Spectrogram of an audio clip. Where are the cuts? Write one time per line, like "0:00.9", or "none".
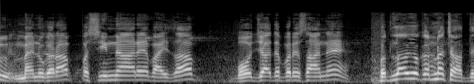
0:03.6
